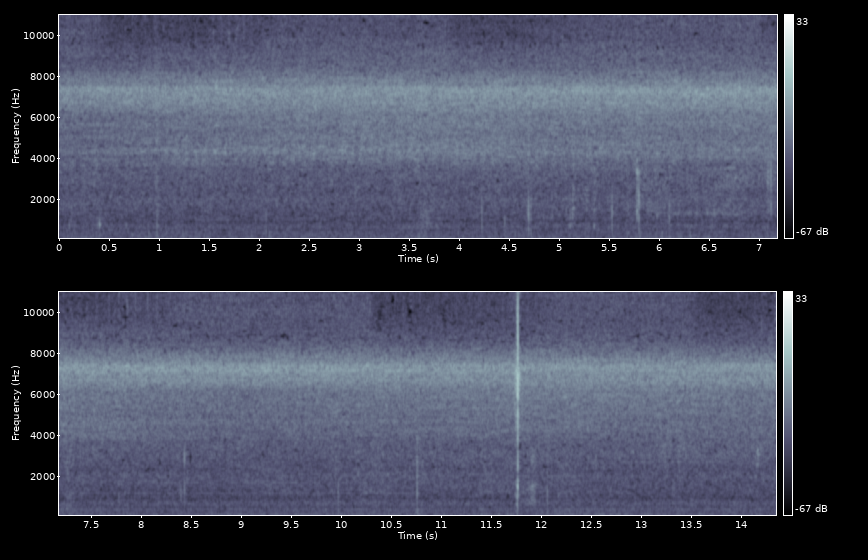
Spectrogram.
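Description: Raccoon eating dry cat food from a stainless steel bowl, with scattered faint crunches and clicks and one sharper click about twelve seconds in, over a steady high-pitched insect chorus.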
